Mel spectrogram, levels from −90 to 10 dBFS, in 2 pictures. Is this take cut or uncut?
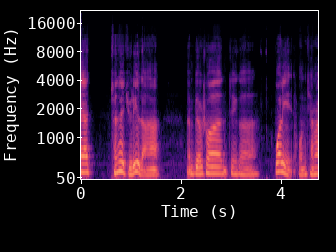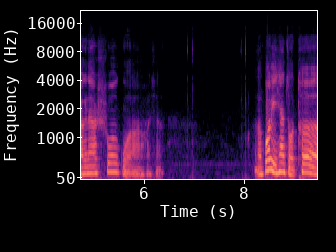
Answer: uncut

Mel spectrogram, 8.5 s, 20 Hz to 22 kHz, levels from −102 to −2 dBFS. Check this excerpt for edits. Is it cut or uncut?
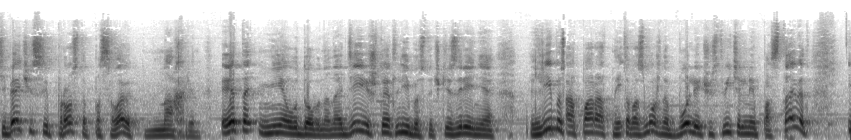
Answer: cut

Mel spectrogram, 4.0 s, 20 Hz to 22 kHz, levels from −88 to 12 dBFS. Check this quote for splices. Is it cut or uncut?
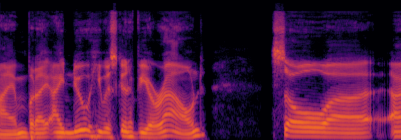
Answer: uncut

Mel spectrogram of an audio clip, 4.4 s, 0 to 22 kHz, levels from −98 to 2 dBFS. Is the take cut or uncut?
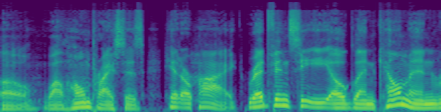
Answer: cut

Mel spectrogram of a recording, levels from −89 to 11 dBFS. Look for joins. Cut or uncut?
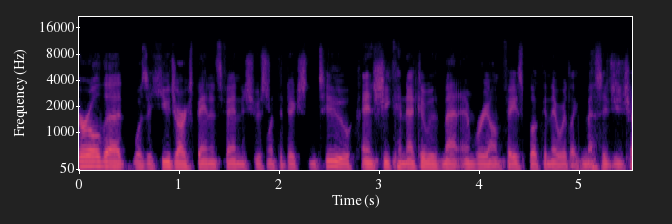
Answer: cut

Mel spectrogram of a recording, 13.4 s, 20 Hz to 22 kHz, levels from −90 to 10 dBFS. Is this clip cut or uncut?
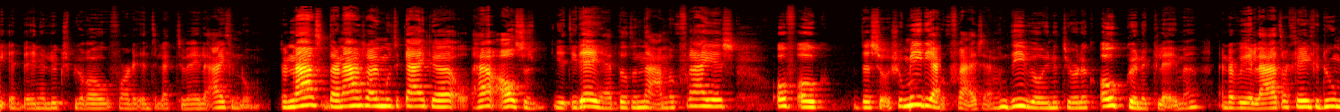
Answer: cut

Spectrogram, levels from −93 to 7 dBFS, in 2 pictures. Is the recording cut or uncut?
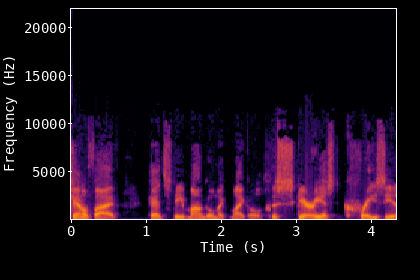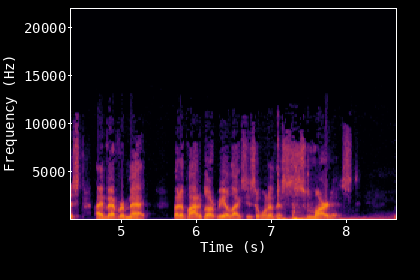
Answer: cut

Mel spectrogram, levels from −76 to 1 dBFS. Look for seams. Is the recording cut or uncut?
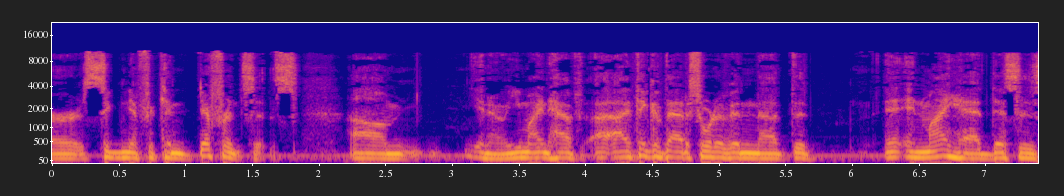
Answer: uncut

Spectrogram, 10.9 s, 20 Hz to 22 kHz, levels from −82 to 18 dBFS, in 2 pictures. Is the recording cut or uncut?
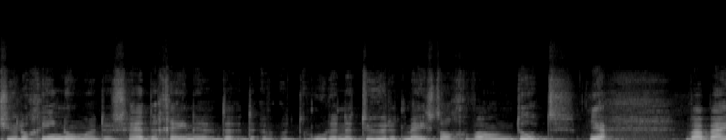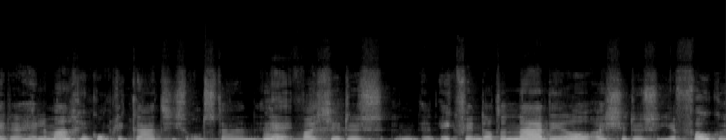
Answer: uncut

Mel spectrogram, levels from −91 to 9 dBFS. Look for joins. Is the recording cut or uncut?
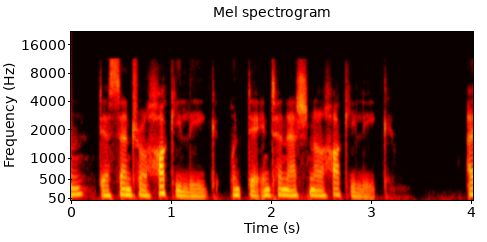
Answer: cut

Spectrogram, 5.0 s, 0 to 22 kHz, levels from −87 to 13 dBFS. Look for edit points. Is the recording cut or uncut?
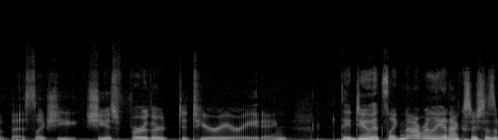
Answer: cut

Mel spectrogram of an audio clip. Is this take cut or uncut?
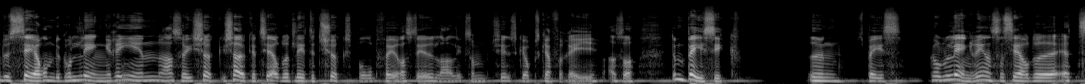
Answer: cut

